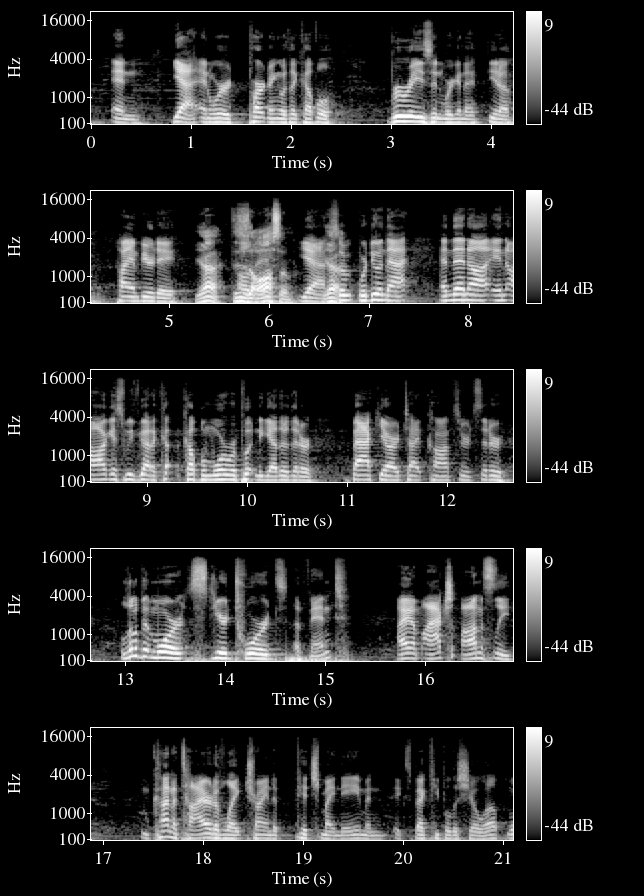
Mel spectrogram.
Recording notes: LIVE studio audience recording of Van Sessions at The Monarch. Recorded during Ogden's First Friday Art Stroll. The Monarch Building in Ogden, Utah.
